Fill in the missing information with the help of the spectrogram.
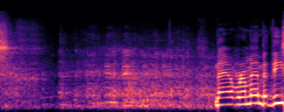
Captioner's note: audience chuckles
